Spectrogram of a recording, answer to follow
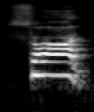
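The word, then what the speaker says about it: ص: সদ, সদ, এই সদ উচ্চারণ হবে মোটা করে 1 আলিফ টান, এখানে একটি দাগ দেওয়া আছে, 1 আলিফ টান হবে, সদ, সদ, নিচে জিহ্বাটা সদ, নিচে জিহ্বা থাকবে কিন্তু মোটা হবে, সদ, সদ, দদ, এটা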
